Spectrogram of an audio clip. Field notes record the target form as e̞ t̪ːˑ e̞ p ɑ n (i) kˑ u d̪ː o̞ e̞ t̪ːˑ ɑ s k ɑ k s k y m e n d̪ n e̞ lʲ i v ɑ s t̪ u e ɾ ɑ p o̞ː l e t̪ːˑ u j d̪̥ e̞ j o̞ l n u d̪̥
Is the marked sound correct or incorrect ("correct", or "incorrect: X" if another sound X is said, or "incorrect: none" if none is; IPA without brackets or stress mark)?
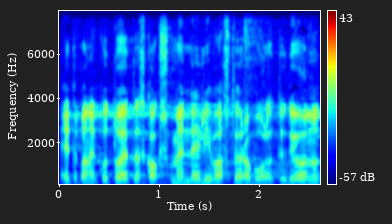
incorrect: e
